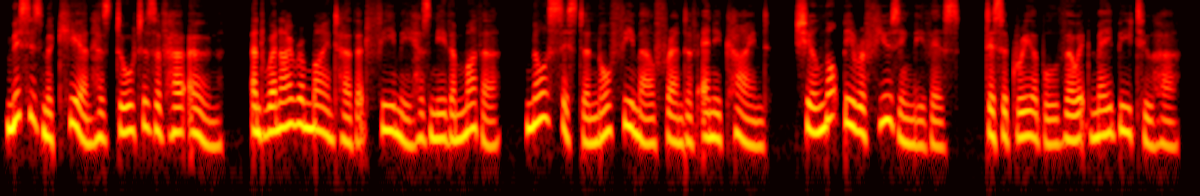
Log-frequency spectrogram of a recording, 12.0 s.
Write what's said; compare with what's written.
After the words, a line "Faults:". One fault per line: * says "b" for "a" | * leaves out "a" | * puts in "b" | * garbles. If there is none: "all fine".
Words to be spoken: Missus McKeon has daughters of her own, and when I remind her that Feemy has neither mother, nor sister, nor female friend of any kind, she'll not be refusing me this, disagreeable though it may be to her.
Missus McKeon has daughters of her own, and when I remind her that Feemy has neither mother, nor sister, nor female friend of any kind, she'll not be refusing me this, disagreeable though it may be to her.
Faults:
all fine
